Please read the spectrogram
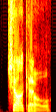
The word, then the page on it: charcoal: British English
